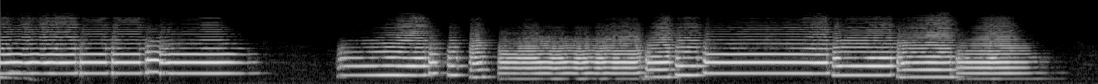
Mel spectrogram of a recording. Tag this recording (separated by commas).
playing bugle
